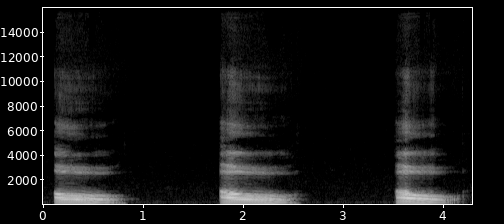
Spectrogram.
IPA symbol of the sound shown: o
